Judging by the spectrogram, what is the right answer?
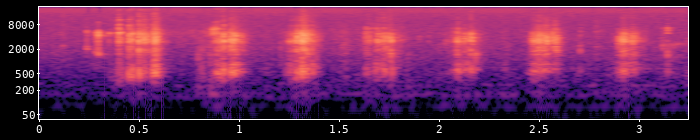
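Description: Crunching on Nu3 chips, about eight crisp bites in a steady rhythm, close and fairly loud with no talking.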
